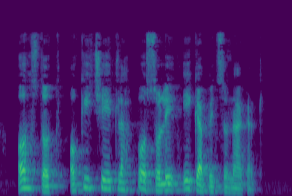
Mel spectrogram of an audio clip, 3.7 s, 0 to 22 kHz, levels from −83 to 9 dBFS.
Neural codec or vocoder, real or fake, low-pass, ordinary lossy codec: none; real; 10.8 kHz; MP3, 96 kbps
